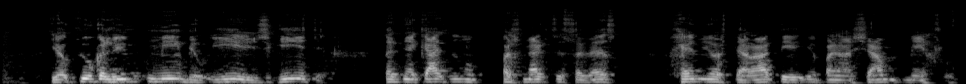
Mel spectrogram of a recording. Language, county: Lithuanian, Klaipėda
